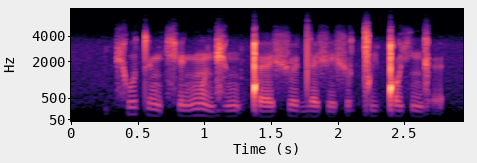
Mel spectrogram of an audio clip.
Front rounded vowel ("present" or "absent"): present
